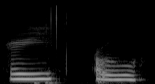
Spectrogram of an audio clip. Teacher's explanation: اور عین کی آواز آتی ہے ای او، حلق سے آتی ہے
